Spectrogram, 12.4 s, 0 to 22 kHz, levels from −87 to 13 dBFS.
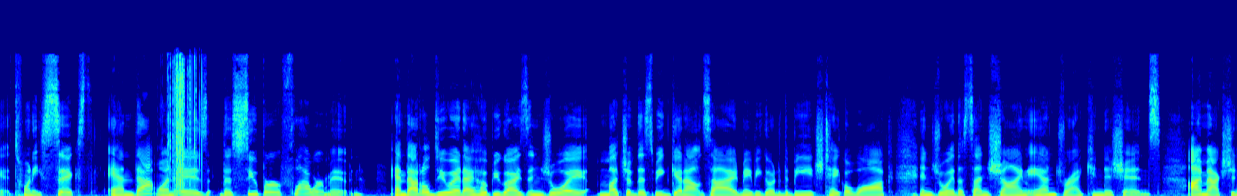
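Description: A worn cable, connector or control being moved is the likely cause of the cable scratch noise from 1.57 to 2.02 s, right after "and that" and just before "the super flower moon". The contact resistance fluctuates rapidly as the part shifts, which injects dense, irregular bursts of noise into the signal. For just under half a second, a rough scratching and rustling sits over the speech at a level only a little below it, so it is clearly noticeable.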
